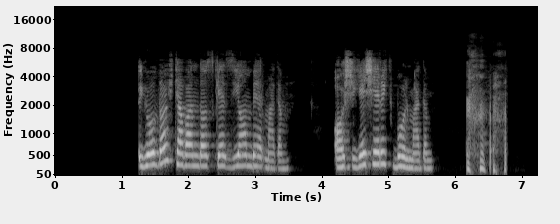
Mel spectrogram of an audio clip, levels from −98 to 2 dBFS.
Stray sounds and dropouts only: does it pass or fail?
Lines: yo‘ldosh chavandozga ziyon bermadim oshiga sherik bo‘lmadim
fail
